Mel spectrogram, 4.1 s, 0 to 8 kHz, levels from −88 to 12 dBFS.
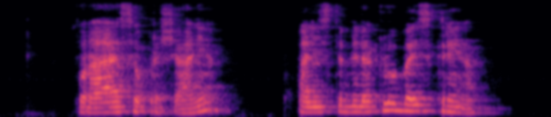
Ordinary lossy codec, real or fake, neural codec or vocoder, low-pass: none; fake; codec, 16 kHz, 16 kbps, FreqCodec, smaller model; 7.2 kHz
